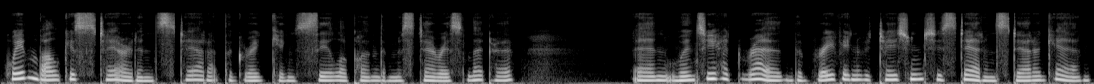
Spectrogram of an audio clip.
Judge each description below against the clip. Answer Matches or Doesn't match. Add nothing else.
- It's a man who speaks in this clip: Doesn't match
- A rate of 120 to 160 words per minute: Matches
